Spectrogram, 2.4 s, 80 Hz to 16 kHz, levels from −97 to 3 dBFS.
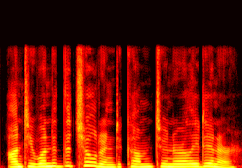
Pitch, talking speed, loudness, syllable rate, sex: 255 Hz, 245 wpm, -16 LUFS, 6.7 syllables/s, female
